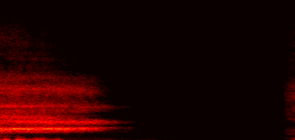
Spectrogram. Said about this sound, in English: Take a couple breaths here.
